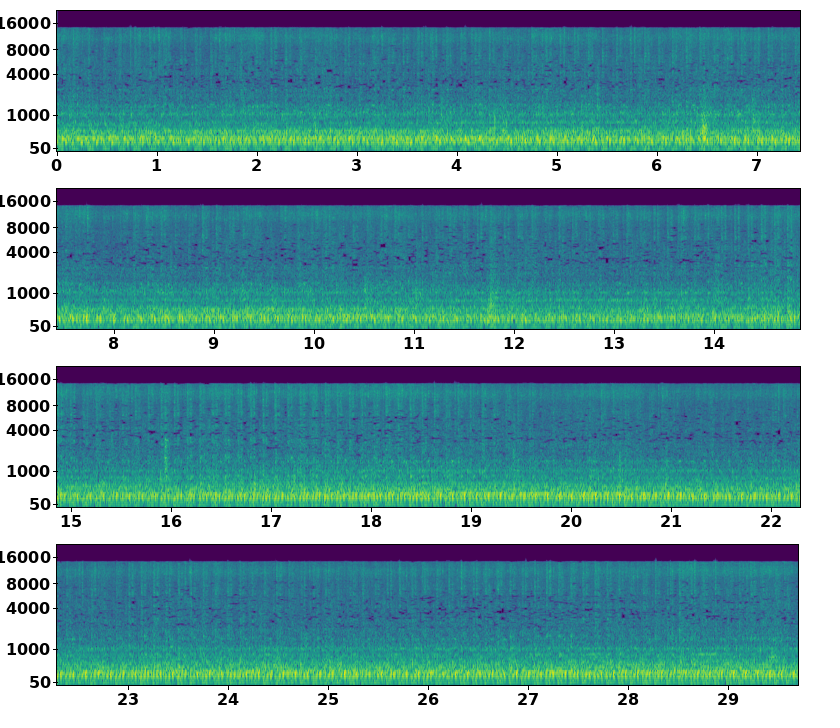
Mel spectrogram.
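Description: Small narrow-gauge locomotive's engine running steadily, heard from on board as the locomotive travels along the track, with a fast, even firing beat.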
